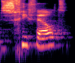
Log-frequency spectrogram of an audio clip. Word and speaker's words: Schieveld: Well, it is Eikelenboom, like Eikelenboom. and Schieveld.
